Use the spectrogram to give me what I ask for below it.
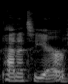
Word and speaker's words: Panettiere: Panettiere.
